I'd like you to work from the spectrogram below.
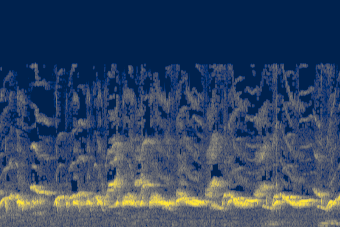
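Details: Chinese hwamei trained by hearing its own recorded song, a bird keen to spar with its own voice; continuous loud, rich warbling of looping whistled phrases, rising and falling without pause.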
